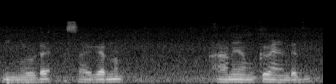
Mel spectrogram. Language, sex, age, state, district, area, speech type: Malayalam, male, 18-30, Kerala, Kozhikode, rural, spontaneous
